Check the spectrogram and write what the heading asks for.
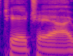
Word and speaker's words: Thai: Any way you spell it, it'll work. It's Tai Rivera, though, but however you do it, Google will spit it back.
